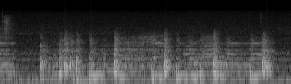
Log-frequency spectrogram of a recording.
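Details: Hearing loss simulator: rock music with guitar and drums and a sung "rainy days… dull gray day" lyric, treble gone, simulating severe precipitous (steeply sloping) high-frequency hearing loss.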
